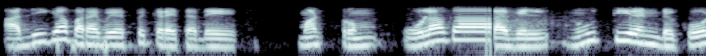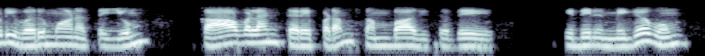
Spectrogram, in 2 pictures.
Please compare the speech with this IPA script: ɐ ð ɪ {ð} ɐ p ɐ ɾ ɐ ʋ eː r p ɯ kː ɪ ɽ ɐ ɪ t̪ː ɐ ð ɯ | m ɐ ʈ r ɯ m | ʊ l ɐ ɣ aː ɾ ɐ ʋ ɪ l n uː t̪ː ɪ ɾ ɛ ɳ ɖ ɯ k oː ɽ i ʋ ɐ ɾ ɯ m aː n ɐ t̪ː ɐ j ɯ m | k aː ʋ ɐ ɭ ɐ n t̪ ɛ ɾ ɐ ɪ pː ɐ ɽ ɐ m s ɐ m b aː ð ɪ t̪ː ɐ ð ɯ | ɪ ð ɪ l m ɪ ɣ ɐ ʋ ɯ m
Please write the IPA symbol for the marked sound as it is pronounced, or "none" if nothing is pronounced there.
ɣ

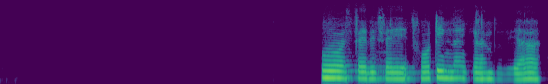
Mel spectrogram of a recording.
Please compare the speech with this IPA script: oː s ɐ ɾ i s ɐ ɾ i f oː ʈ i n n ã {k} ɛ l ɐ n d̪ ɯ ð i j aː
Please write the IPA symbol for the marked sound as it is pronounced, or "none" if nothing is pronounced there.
k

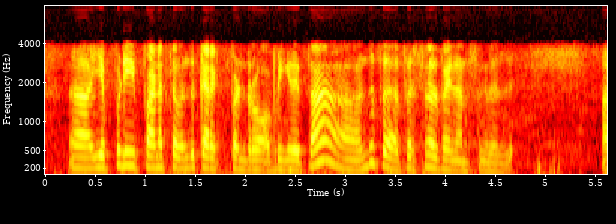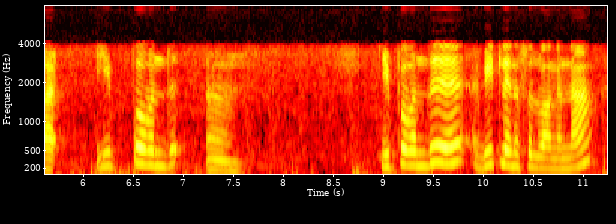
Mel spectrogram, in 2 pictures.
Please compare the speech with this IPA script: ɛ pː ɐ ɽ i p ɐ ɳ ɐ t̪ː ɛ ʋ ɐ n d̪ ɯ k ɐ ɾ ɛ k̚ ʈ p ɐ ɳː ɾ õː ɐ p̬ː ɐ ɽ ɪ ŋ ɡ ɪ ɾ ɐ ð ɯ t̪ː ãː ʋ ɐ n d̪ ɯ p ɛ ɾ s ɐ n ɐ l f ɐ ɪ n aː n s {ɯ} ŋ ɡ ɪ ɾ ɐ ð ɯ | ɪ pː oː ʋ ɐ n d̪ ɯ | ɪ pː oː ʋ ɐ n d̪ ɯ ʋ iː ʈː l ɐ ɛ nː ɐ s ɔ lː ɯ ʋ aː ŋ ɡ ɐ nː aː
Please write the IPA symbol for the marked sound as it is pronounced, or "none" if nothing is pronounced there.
ɯ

